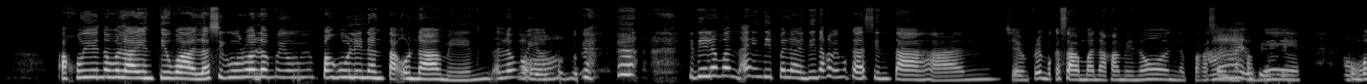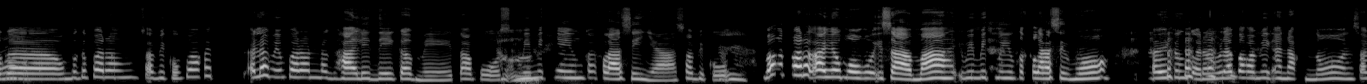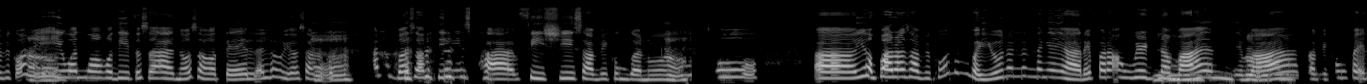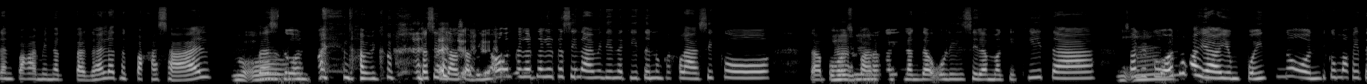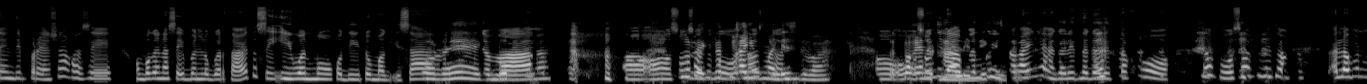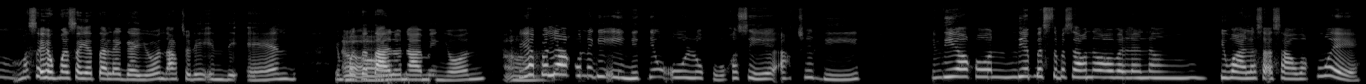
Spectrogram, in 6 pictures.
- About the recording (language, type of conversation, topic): Filipino, unstructured, Ano ang papel ng tiwala sa pagpapanatili ng isang matatag na relasyon?
- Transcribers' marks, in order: static; other background noise; chuckle; distorted speech; laugh; chuckle; chuckle; laugh; chuckle; laugh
